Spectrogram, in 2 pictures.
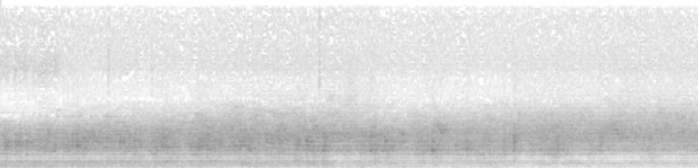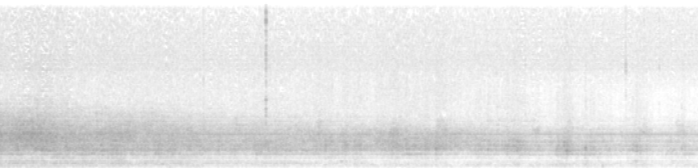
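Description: Wind blows steadily through falling snow outdoors.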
